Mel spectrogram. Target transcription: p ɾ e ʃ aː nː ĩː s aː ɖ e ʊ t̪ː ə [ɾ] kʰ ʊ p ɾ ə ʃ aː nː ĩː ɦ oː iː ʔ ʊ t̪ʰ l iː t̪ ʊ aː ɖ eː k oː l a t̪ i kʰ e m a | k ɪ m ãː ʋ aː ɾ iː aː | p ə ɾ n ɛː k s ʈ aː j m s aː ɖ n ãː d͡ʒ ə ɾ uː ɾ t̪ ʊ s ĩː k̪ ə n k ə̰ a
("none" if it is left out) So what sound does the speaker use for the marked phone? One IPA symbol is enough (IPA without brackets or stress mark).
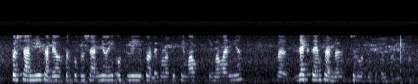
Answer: ɾ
